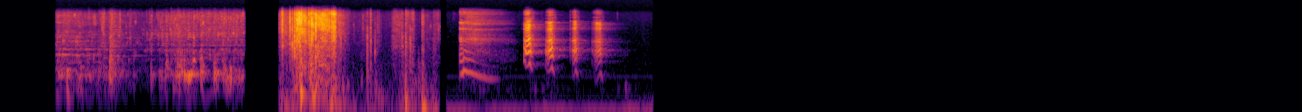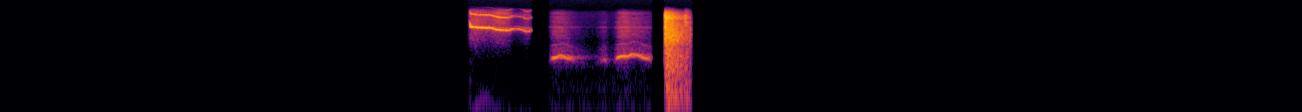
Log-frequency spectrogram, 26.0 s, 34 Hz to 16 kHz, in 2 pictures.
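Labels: At 0.56 seconds, a toilet flushes. Then, at 2.8 seconds, tearing is heard. After that, at 4.47 seconds, someone chuckles. At 17.69 seconds, the sound of fireworks rings out. Following that, at 18.52 seconds, you can hear bird vocalization. Afterwards, at 19.65 seconds, gunfire is audible.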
